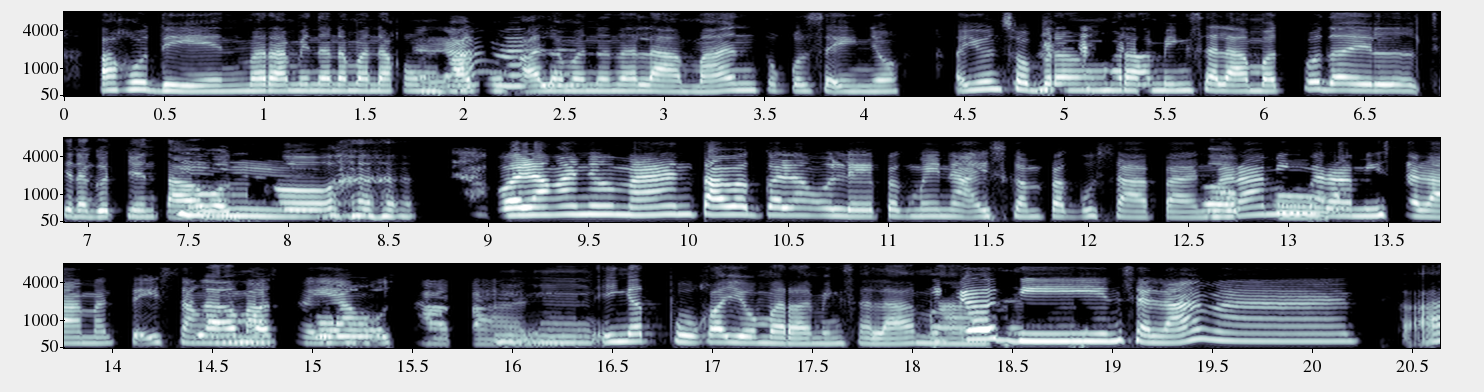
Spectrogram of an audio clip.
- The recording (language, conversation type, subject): Filipino, unstructured, Paano mo ilalarawan ang ideal na relasyon para sa iyo, at ano ang pinakamahalagang bagay sa isang romantikong relasyon?
- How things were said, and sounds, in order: chuckle; laugh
